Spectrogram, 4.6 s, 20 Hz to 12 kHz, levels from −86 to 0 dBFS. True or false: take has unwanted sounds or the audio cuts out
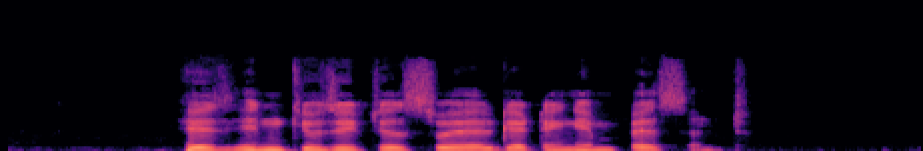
false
